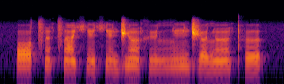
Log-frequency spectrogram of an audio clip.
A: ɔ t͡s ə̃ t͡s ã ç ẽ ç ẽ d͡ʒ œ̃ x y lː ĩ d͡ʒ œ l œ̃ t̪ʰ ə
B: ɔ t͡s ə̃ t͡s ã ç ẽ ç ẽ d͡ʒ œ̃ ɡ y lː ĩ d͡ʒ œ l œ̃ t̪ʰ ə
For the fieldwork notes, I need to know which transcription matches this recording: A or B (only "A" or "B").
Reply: A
